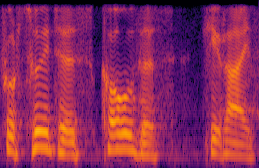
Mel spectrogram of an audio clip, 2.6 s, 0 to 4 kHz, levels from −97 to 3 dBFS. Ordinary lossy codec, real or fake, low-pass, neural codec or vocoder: AAC, 32 kbps; fake; 3.6 kHz; codec, 16 kHz, 8 kbps, FunCodec, trained on LibriTTS, 25 frames a second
